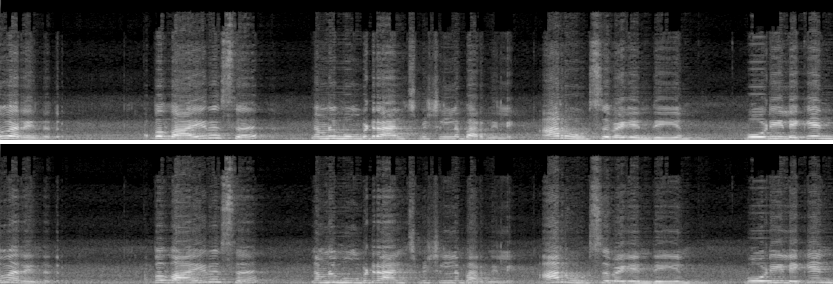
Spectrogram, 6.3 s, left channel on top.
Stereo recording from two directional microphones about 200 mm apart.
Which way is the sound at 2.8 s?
15° left (ahead or behind).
